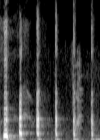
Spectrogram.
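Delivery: bursts into high laughter; sudden high-pitched laugh. Real, not acted. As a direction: laugh out loud at the joke. Laughing at joke.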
